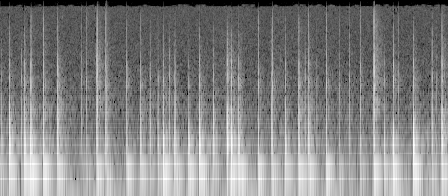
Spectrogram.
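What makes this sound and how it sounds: Long, shiny almond-shaped nails on both hands tap and scratch across a flat, solid cork floor. The result is a quick, scurrying run of short, dull, low taps with brief scratchy bursts. The hits are dense and overlapping, with almost no ring.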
